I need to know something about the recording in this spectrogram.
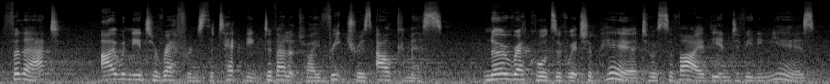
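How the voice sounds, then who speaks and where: An actress playing a self-assured, scholarly sorceress in a fantasy game, explaining in a precise, composed and formal way. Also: female voice, fairly low pitch, moderate pace, noisy background, natural voice. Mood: composed, lecturing.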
